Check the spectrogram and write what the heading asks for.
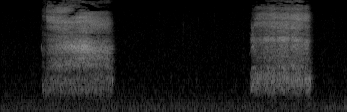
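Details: Barn owl aged nine weeks at feeding time, uttering two long breathy screeches, each close to a second, spaced about two seconds apart against a still background.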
